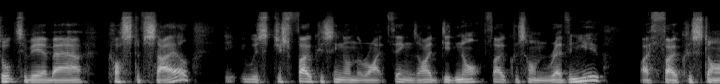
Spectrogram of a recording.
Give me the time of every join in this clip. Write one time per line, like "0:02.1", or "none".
0:02.3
